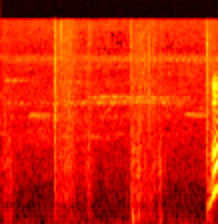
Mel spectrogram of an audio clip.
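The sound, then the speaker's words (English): A few irregular crunching footsteps on forest ground over a faint steady high insect or bird hum, ending with a sudden louder bird-like call. “Let's follow the footsteps to see if we can figure out what's going on.”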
